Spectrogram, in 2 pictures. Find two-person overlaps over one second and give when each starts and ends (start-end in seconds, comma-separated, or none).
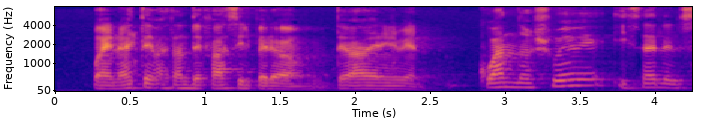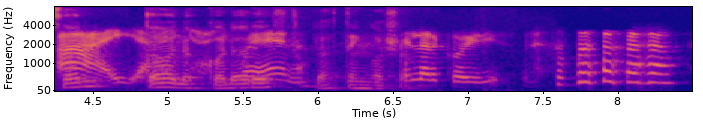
4.3-6.0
